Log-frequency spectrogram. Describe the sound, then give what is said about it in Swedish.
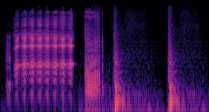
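An old goat gives one long, wavering, quavering bleat, loud and nasal, followed by a brief rustle and a few dull thuds. “Titta här! En gammal get!”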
